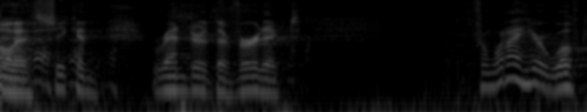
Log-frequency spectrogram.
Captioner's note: panelists laughing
